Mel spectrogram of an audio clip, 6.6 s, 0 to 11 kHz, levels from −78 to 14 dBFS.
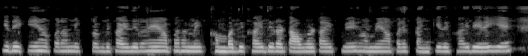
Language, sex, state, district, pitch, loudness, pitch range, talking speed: Hindi, female, Jharkhand, Jamtara, 210 Hz, -17 LUFS, 205-215 Hz, 290 wpm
